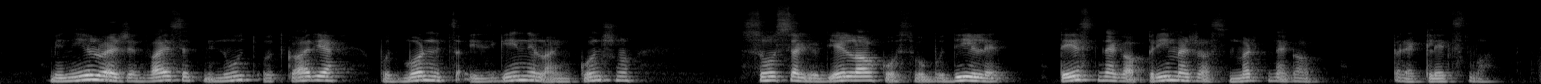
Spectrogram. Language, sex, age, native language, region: Slovenian, female, 60+, Slovenian, Drava region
